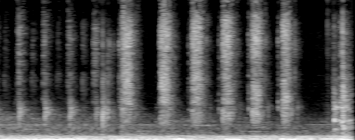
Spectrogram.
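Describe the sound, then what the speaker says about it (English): Vitamin C facial mist bottle sprayed repeatedly in a series of short, hissing bursts at close range, with quieter handling rustle between pumps. "So friggin' spray the crap out of your face."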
